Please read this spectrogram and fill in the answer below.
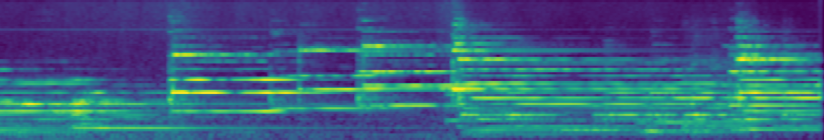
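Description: Handbell choir playing a piece: chords of bells struck every second or so and left to ring on, several pitches sounding together.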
